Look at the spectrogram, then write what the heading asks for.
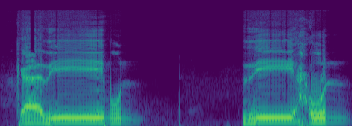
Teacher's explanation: Caranya ditahan dagunya, kemudian dikurangi daya getarnya ra. Dikurangi bukan jumlah getarnya, ya. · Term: dibaca tipis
